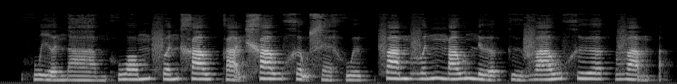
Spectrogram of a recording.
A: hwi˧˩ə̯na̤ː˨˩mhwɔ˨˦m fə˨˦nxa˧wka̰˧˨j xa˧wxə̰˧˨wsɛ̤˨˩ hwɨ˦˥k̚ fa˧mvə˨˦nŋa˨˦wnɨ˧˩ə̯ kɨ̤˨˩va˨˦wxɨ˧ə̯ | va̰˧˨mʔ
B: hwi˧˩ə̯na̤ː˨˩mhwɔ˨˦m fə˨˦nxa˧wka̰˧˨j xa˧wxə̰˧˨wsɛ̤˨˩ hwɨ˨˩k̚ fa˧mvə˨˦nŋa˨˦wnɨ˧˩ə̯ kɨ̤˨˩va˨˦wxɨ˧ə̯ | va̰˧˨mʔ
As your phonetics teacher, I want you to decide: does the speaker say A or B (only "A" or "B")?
B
